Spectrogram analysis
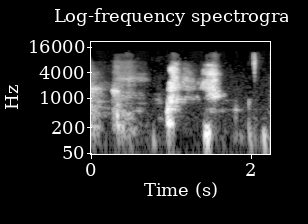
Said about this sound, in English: Glennie, come here because you have to speak to David. So a famous man. Come here, little puppy.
